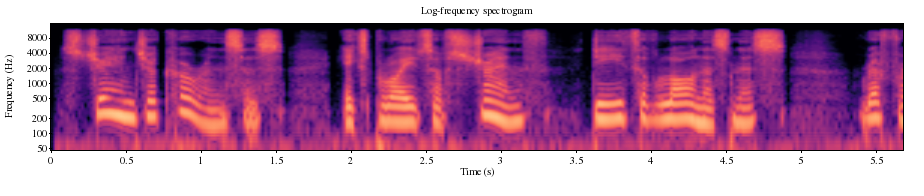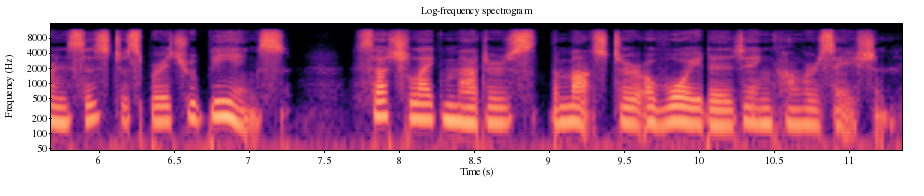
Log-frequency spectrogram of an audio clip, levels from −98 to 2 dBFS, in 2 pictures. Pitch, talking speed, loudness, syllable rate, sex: 185 Hz, 100 wpm, -21 LUFS, 4.1 syllables/s, female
